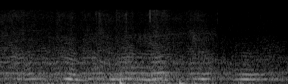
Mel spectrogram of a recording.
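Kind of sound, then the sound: insect, honeybees buzzing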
